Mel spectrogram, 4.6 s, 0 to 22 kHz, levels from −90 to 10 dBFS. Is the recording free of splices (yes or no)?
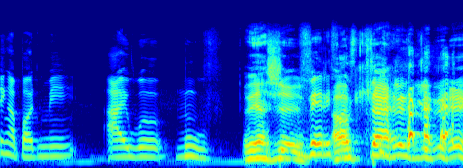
yes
